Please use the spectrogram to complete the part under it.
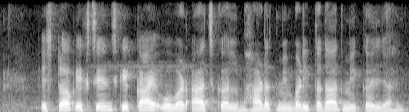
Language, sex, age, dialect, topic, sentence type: Magahi, female, 36-40, Western, banking, statement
